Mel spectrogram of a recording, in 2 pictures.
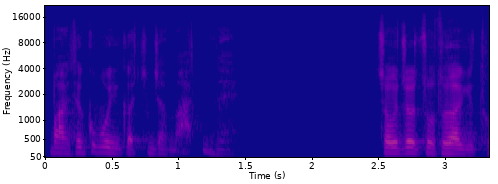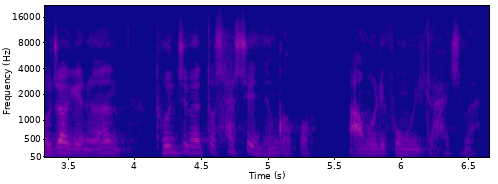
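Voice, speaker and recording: A middle-aged man preaching in a church as pastor, telling a story with sudden loud and hushed turns. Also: mid-range voice, fairly quick, breathy edge. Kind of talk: sermon.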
